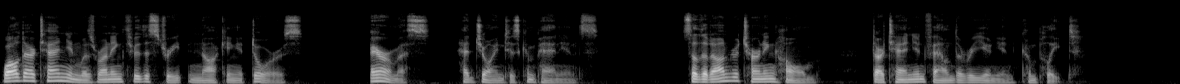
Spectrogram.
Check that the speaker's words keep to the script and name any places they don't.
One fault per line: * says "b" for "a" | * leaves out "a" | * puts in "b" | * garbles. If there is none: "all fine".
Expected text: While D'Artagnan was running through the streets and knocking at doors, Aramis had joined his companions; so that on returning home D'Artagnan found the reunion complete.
* says "street" for "streets"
